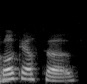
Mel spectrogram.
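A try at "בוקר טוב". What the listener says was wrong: Actually, it is not boker tov, it is boker tov. It's a quf. But nobody can really pronounce it the right manner. So it's a qa, okay?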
